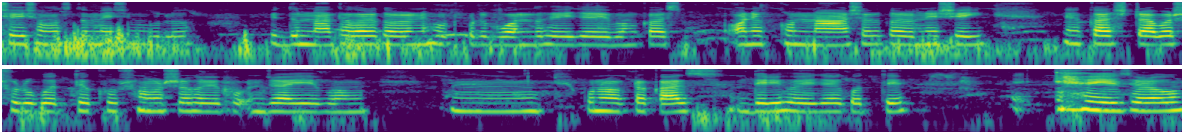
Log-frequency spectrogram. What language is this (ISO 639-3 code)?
ben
